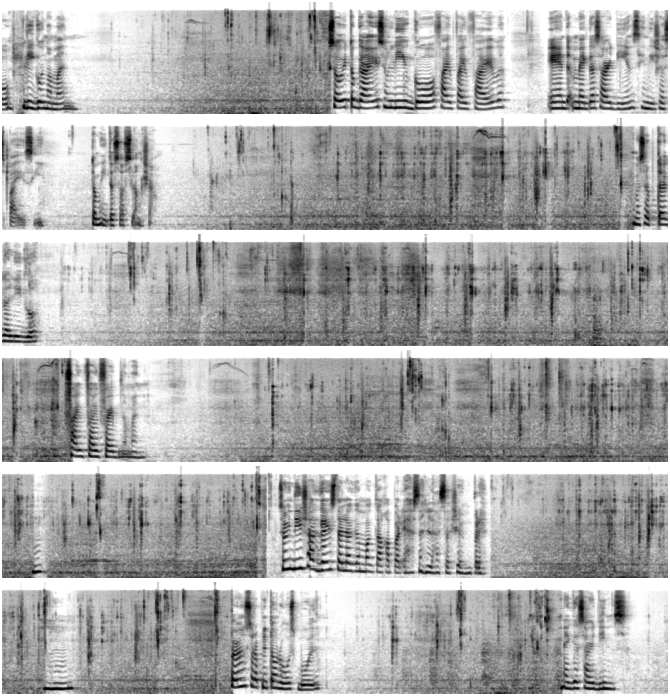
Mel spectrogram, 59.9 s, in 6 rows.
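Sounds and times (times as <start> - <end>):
chewing with mouth clicks: 1.6 - 4.9, 12.9 - 19.5, 20.8 - 31.0, 33.4 - 44.1, 47.4 - 53.4, 55.1 - 58.4.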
